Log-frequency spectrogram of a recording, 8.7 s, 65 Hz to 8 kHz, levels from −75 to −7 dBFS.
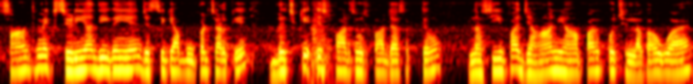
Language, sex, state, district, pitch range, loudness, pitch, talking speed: Hindi, male, Uttar Pradesh, Budaun, 125-140 Hz, -23 LUFS, 135 Hz, 230 wpm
